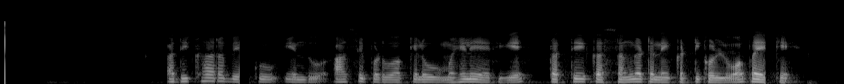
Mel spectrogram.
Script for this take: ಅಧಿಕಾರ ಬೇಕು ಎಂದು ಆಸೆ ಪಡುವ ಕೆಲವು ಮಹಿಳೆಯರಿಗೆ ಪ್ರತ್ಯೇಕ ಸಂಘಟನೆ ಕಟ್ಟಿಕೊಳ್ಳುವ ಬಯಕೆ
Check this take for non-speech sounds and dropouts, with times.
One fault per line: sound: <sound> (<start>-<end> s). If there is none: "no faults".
sound: dropout (2.4-2.5 s)
sound: dropout (7.6-7.8 s)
